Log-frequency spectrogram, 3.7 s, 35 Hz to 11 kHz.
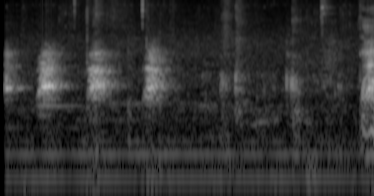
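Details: Red Shiba Inu puppy, a female born on 23 June, giving a run of about six short, high, nasal yips spaced roughly half a second apart, with faint low hum in the background.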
